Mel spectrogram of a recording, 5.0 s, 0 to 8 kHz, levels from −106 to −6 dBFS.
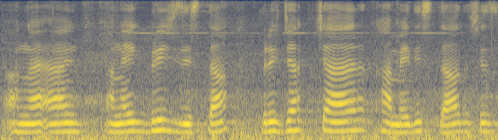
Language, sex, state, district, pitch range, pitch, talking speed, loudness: Konkani, female, Goa, North and South Goa, 180-200 Hz, 185 Hz, 130 wpm, -14 LUFS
